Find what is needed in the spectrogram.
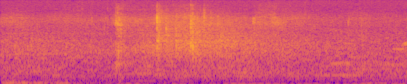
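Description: Faint ice hockey rink sound during live play, with a couple of faint knocks of stick or puck about half a second in.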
